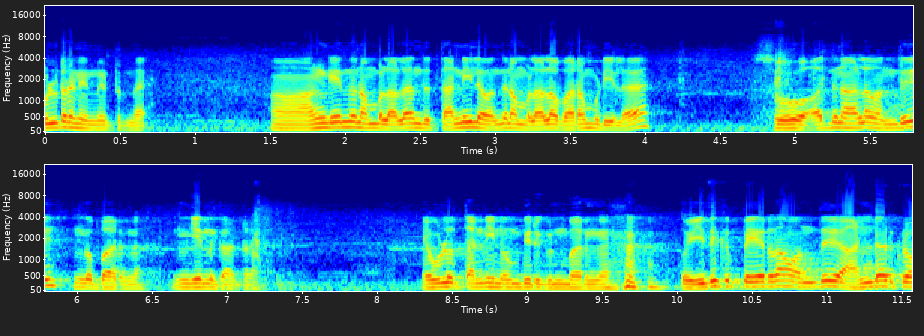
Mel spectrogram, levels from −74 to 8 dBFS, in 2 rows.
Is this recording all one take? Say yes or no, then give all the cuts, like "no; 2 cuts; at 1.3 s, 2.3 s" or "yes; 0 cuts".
no; 1 cut; at 9.9 s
